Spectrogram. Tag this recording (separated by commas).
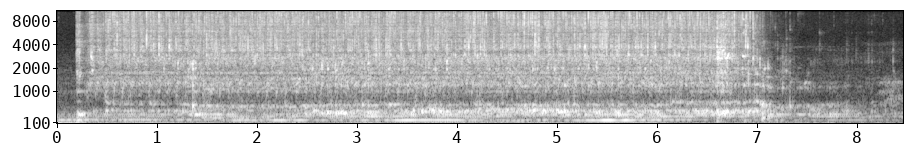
Domestic sounds, faucet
